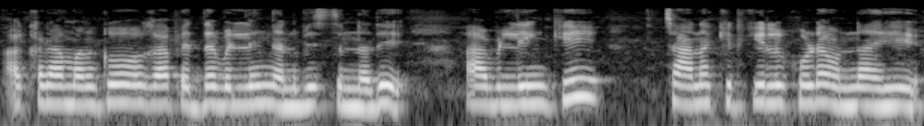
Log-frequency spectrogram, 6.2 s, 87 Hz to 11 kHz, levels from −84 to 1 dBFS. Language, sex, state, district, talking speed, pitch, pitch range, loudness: Telugu, female, Andhra Pradesh, Annamaya, 125 wpm, 205 Hz, 195-210 Hz, -14 LUFS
